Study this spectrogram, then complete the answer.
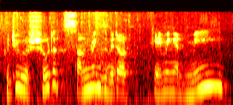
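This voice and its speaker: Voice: medium pitch, animated, normal speed, noisy background. A gamer giving casual, informal play-by-play commentary, thinking aloud and swearing mildly now and then. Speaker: gameplay streamer.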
